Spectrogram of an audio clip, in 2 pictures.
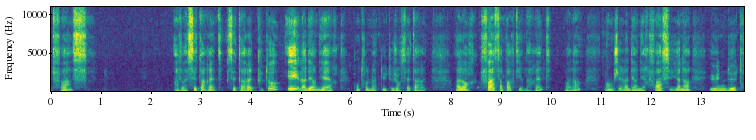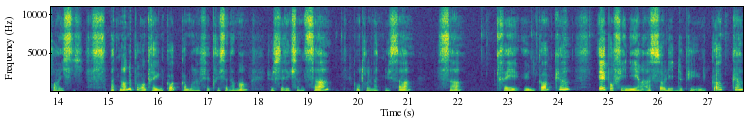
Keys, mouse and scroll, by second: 3.1 click, 3.9-5.1 middle drag, 3.9-4.5 scroll down 1, 4.7 click, 6.6-10.8 drag, 10.8 middle click, 11.1 click, 11.2 middle click, 11.7-13.7 drag, 16.1 click, 21.8 click, 22.8 click, 27.2 middle click, 27.4 click.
